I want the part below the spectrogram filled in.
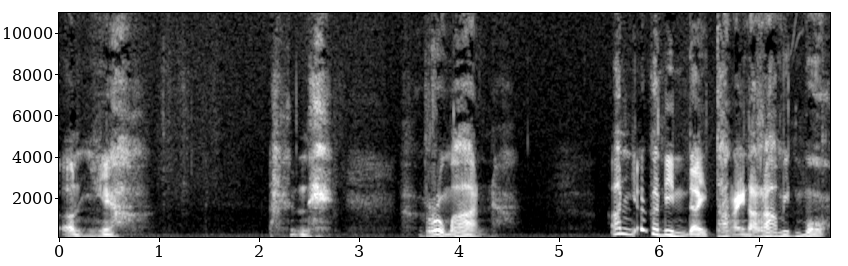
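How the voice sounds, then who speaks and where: A man's voice: medium pitch, very animated, slow, long pauses, slightly rough, full character voice. A man with an Ilocano Filipino accent acting a concerned, persuasive middle-aged father and boss in a radio drama. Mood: concerned, questioning.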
